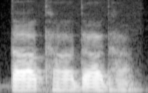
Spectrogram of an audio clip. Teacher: दंत जिसमें जीभ जो है दांतों को स्पर्श करे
